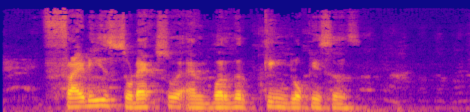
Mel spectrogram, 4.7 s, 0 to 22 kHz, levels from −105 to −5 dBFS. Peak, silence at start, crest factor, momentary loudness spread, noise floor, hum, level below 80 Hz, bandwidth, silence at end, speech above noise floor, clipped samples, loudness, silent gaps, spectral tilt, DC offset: -4 dBFS; 0.45 s; 20 dB; 12 LU; -58 dBFS; none; -54 dBFS; 16.5 kHz; 0.7 s; 36 dB; under 0.1%; -22 LUFS; none; -5 dB/octave; under 0.1%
